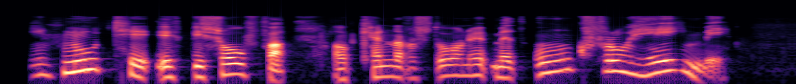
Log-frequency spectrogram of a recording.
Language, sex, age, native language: Icelandic, male, 14, Icelandic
